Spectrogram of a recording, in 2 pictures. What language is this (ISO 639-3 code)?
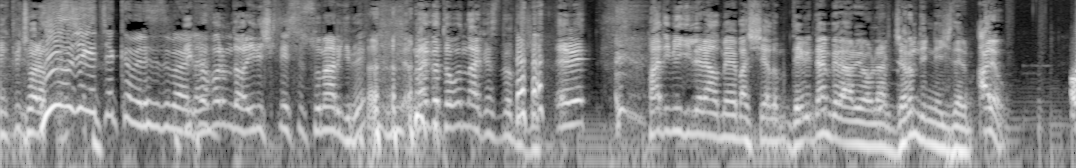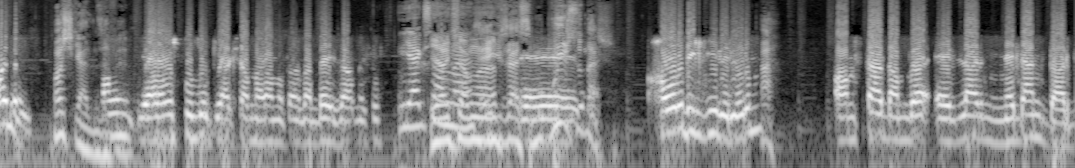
tur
